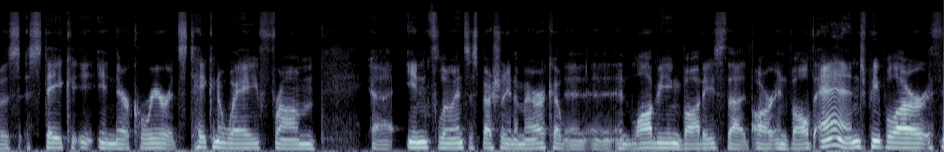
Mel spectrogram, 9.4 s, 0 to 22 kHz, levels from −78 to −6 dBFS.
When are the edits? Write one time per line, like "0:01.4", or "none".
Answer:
0:05.6
0:07.5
